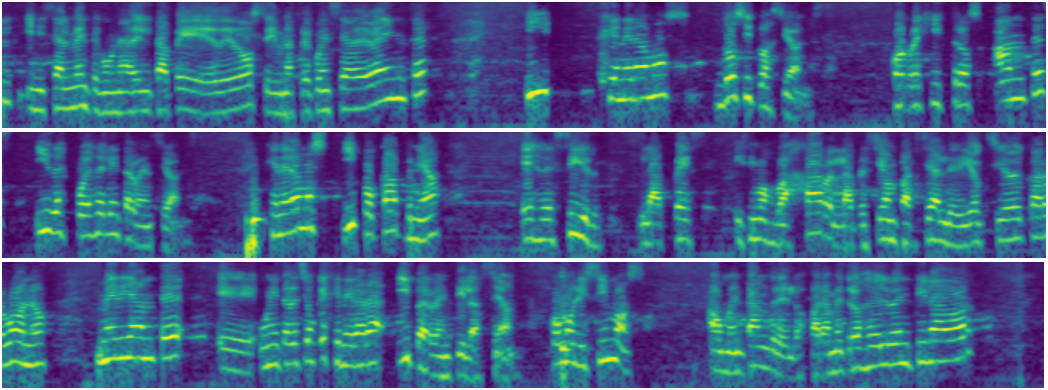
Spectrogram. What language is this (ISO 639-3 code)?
spa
